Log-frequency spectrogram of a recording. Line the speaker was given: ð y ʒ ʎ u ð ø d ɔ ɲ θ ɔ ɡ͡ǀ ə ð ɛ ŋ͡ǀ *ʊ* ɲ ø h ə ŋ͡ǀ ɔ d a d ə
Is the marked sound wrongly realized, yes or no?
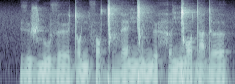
yes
